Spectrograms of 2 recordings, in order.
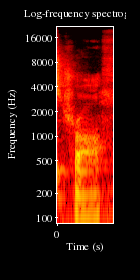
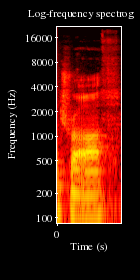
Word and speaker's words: trough: Fanatics confuse me but it is trough if I recall it's not TR it's feeding trough my bad I probably ruin the dramatic suspense for people that actually know how that's pronounced but it is the Fe the feeding trough and we do get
